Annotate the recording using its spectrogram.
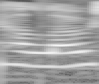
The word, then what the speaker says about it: hello: 好，你看一下文本呢，我又把它的这个音标标注出来，它呀其实就是呵呵呵呵呵呵加上一个 low 啊， hello hello，但是哦它还有一个读音，它可以读作，不读作呵呵呵，读作嘿嘿嘿，哈，其实都像在笑那个声音呢， hello hello。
